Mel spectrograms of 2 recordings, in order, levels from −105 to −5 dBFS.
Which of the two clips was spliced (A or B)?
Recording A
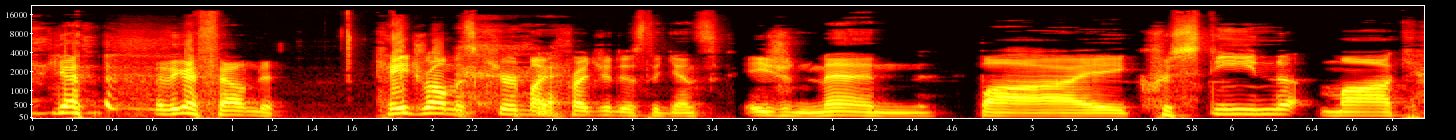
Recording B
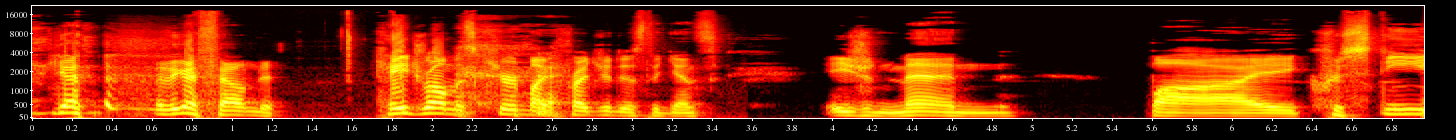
A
